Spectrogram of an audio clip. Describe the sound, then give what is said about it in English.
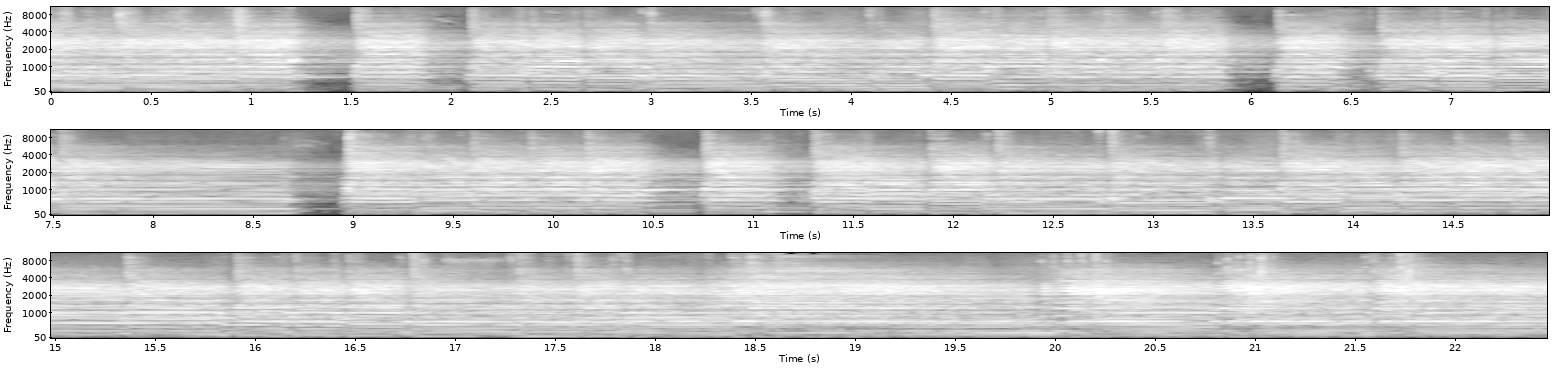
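A heavy, distorted electric guitar riff, tuned down a whole step to D, with thick sustained D chords ringing out, broken by a few brief stops before the riff crashes back in, loud and continuous throughout with no voices. “You kind of have like that, you know, ringing in that D chord, right? So when you play the riff, it sounds really kind of heavy, right?”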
